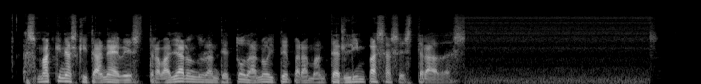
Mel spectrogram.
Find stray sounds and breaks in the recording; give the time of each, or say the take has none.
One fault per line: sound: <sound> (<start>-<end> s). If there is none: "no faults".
no faults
